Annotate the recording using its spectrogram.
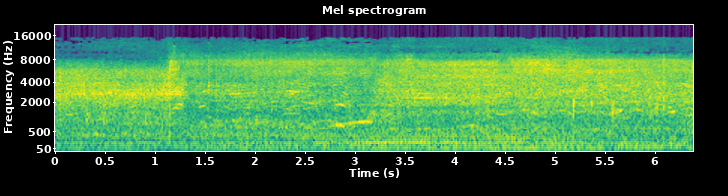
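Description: Steady outdoor din of a busy city ground: a low traffic and engine hum under faint scattered shouts of players.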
